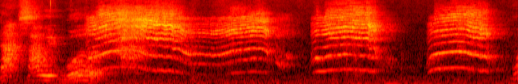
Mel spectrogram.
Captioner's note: baby crying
